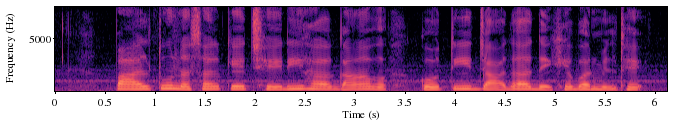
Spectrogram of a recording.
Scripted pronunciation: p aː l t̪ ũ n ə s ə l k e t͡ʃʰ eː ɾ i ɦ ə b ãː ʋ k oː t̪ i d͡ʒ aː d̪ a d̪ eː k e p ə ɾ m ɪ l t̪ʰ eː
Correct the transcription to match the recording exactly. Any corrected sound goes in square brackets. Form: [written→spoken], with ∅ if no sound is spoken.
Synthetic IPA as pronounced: p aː l t̪ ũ n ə s ə l k e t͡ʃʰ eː ɾ i ɦ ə [b→ɡ] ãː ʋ k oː t̪ i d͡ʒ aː d̪ a d̪ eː [k→kʰ] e [p→b] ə ɾ m ɪ l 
